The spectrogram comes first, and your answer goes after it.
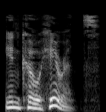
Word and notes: incoherence: British English

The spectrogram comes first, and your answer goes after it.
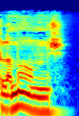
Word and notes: blancmange: British English

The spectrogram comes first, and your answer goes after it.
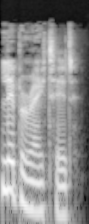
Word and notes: liberated: British English

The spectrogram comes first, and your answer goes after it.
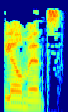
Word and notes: ailments: British English

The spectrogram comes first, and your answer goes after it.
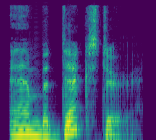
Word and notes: ambidexter: British English

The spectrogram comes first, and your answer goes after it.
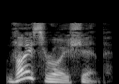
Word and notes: viceroyship: British English

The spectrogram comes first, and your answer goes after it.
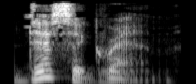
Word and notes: decigramme: British English

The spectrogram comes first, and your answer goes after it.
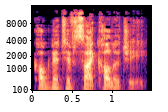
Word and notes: cognitive psychology: British English

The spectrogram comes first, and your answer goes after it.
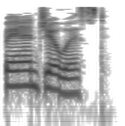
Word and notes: banjoist: British English

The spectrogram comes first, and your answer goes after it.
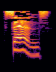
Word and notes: sends: British English

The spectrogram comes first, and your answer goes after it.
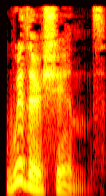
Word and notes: withershins: British English

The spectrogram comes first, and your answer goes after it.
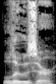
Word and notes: loser: American English

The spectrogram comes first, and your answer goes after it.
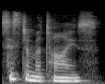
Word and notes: systematize: British English

